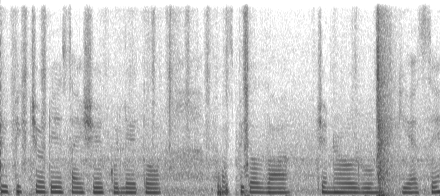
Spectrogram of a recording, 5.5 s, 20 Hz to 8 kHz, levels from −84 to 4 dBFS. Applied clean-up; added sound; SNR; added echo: none; Domestic sounds, home sounds; 10 dB; none.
